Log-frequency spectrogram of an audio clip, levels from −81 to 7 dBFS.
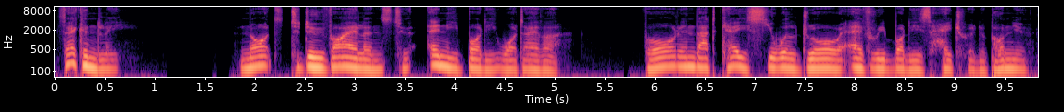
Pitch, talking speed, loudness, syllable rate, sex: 125 Hz, 130 wpm, -17 LUFS, 4.3 syllables/s, male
